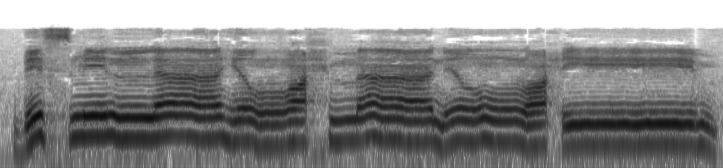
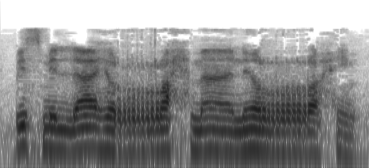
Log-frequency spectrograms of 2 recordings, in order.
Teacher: Notice the 2 R's with the shadda on them in the Rahman. I didn't roll them. Remember we talked about we're not allowed to roll them.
